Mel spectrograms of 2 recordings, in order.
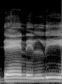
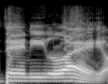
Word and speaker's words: DaniLeigh: I've been saying DaniLeigh, and ain't none of y'all been correcting me. I guess y'all don't like the girl and don't give a damn about me mispronouncing her name. But however, this is DaniLeigh.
